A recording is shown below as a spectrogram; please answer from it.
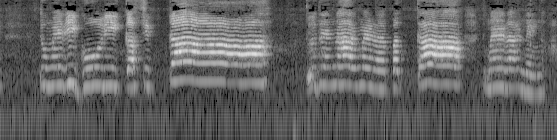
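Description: A young girl singing a Hindi song unaccompanied, in short sung phrases with a long held note about three seconds in and another near seven seconds.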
